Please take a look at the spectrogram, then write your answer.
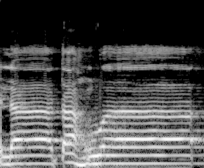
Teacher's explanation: لا تہوا، لتہوا نہیں پڑھنا ہے، لا تہوا. واو کے اوپر بڑا مد ہے، اس کو تھوڑا سا اور زیادہ کھینچیں گے، لا کو کم کھینچیں گے. لا تہوا اس طریقے سے.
